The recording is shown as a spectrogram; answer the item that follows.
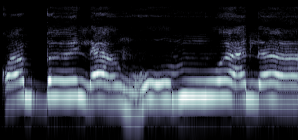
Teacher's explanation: mim mati bertemu waw, tak boleh dengung, izhar syafawi.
